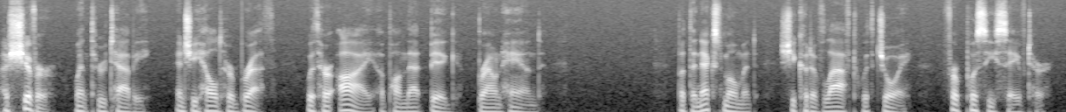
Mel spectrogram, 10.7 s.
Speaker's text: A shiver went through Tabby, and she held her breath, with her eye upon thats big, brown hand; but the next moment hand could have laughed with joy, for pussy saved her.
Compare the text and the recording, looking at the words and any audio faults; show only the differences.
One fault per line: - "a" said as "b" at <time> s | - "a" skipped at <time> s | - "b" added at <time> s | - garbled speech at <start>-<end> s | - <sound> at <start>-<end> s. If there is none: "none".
- "thats" said as "that" at 4.1 s
- "hand" said as "she" at 7.8 s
